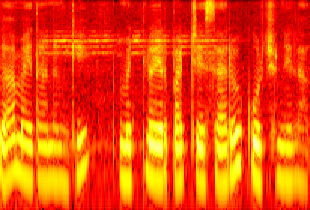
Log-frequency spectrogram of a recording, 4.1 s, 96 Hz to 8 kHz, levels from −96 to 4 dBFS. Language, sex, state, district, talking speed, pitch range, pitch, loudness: Telugu, female, Telangana, Hyderabad, 100 wpm, 180-205 Hz, 185 Hz, -16 LUFS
